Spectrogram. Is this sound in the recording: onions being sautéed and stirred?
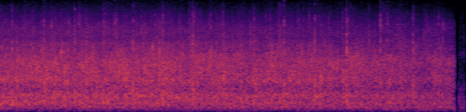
no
